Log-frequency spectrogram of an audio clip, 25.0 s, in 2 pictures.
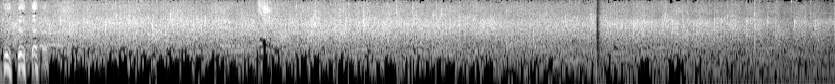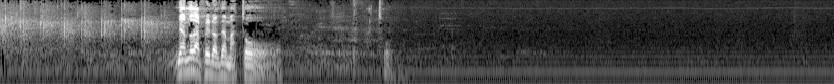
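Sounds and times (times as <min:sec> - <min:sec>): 
speech: 0:00.0 - 0:01.1, 0:15.2 - 0:16.8
laughter: 0:00.0 - 0:02.5, 0:16.8 - 0:18.4
audience clapping: 0:00.0 - 0:16.7.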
